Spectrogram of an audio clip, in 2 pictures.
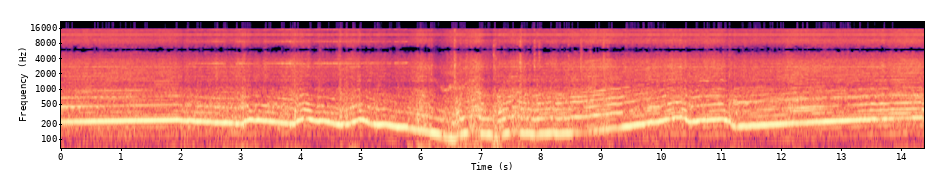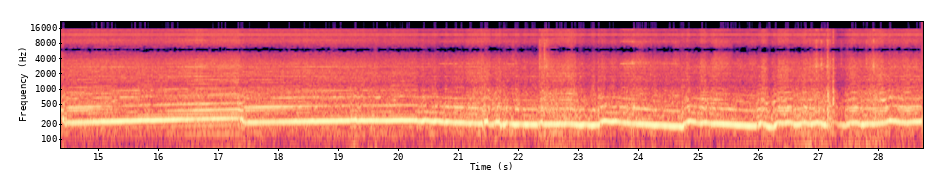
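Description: Citroën C2 R2 Max rally car's four-cylinder engine at full stage pace, heard from inside the cabin. The revs hold high and drop sharply at each upshift; about a quarter of the way in they fall low as the car slows, then climb again through the gears.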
